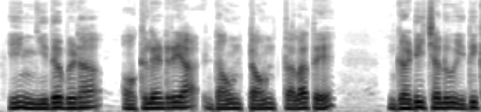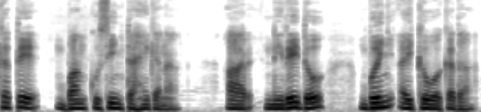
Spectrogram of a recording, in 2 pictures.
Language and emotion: Santali, fearful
